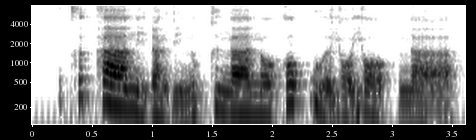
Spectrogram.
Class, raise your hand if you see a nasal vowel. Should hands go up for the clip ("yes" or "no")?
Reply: no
